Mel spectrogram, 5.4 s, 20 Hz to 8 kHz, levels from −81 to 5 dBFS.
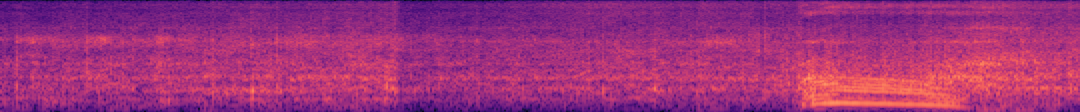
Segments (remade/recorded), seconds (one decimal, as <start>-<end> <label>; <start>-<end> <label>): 0.0-3.9 remade; 3.9-5.0 recorded; 5.0-5.4 remade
